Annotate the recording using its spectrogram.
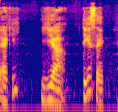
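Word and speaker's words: ياء: ইয়া, ইয়া শক্ত হবে না, স্বাভাবিক উচ্চারণ হবে এটা। ইয়া কি হবে, ইয়া, ইয়া। দুইটা ইয়াই উচ্চারণ একই, ইয়া।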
